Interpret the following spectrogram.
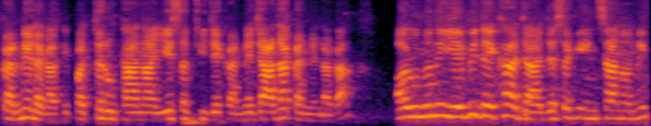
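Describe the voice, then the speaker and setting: A man's voice: sits high, pushed and bright, a little hiss or hum, low-quality recording. A man explaining human evolution in casual talk, hesitant, with many fillers and restarts. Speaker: guest biologist explaining evolution.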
